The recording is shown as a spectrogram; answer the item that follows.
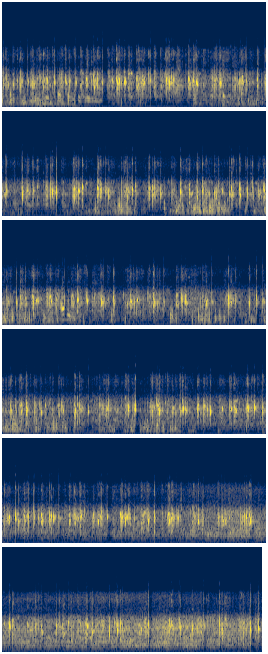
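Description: Hooves of a pair of carriage horses walking on a paved lane, a steady clip-clop of overlapping hoofbeats, heard from the carriage behind them.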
